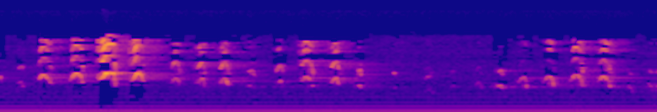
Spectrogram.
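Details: Bernese Mountain Dog puppies whimpering and yelping in a rapid series of short, high, harmonic cries, some rising then falling, clustered in quick bursts with brief pauses, over a low steady hum.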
